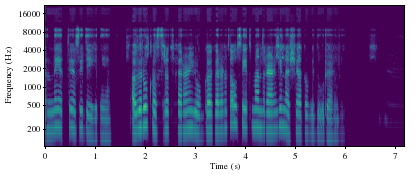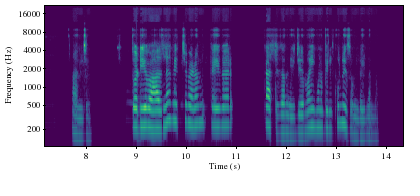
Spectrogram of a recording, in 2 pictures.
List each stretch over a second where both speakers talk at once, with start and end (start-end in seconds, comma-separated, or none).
8.9-10.5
